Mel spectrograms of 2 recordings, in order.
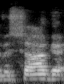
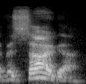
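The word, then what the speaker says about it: visarga: yeah that's right but what it is is an out breath and um an audible out breath you know so when we breathe out you can't hear it but if you breathe out very kind of strongly you can hear it so that's the visaga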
